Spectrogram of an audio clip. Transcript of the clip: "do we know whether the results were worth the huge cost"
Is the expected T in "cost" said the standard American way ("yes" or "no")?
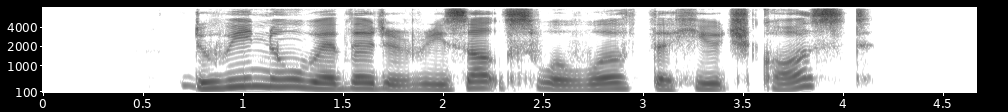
yes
